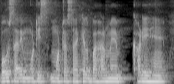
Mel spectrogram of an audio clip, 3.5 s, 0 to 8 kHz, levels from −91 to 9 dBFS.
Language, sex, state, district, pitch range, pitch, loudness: Hindi, male, Jharkhand, Deoghar, 110-115 Hz, 110 Hz, -16 LUFS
